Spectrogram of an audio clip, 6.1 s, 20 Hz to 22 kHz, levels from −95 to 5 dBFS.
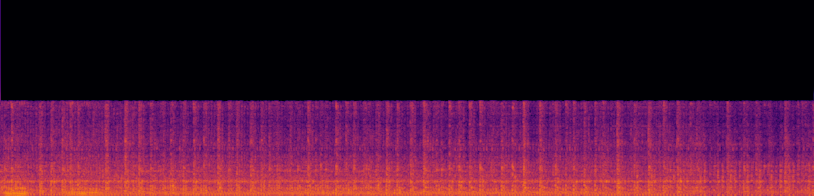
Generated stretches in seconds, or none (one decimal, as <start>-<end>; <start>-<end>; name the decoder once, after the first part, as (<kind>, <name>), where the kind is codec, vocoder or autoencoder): none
